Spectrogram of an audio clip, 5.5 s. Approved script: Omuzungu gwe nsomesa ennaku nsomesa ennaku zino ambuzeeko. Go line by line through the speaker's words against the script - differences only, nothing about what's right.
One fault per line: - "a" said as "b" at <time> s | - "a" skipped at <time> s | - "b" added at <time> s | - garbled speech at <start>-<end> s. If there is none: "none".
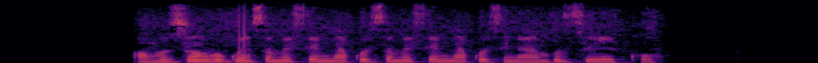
none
